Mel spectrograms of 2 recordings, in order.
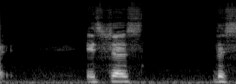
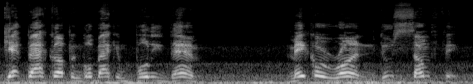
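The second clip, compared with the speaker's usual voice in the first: exasperated yelling; 6 semitones higher than usual. Real, not acted. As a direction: demand he fight back, fed up. Fan yelling at his striker.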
